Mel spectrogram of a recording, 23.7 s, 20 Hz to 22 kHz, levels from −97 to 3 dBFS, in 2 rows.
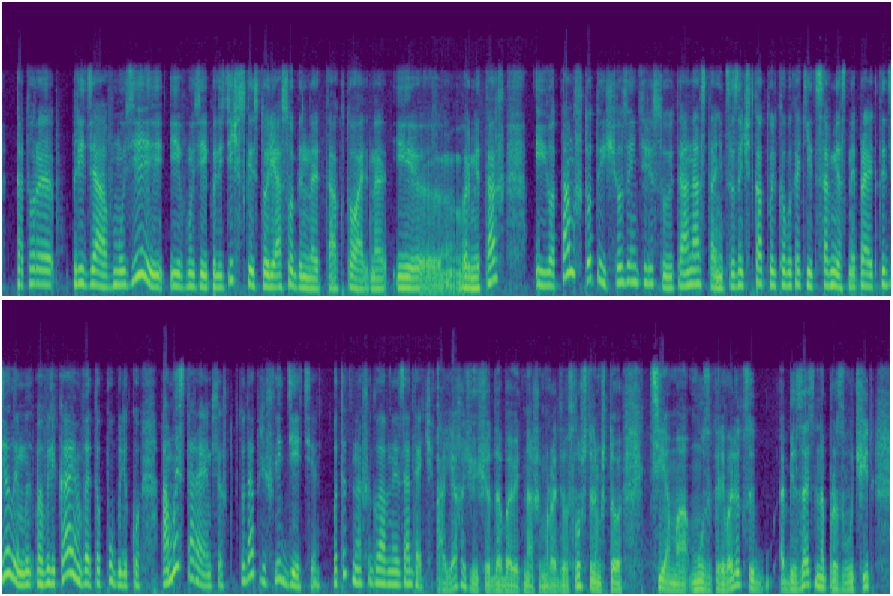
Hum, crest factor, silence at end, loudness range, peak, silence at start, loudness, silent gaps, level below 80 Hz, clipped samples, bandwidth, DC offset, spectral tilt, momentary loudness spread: none; 12 dB; 0 s; 3 LU; -8 dBFS; 0.2 s; -21 LUFS; none; -44 dBFS; under 0.1%; 9.4 kHz; under 0.1%; -5.5 dB/octave; 7 LU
